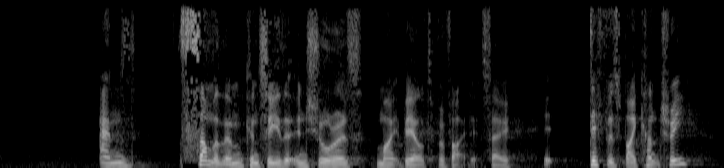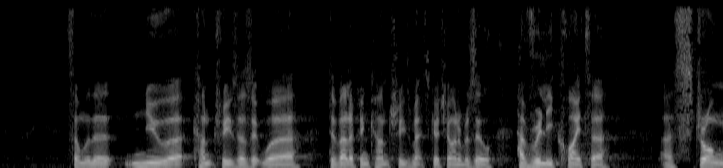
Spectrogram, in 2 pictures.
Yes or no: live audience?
yes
